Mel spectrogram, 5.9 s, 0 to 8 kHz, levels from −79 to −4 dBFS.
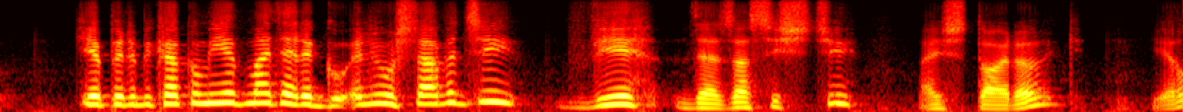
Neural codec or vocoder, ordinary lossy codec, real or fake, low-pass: codec, 16 kHz, 0.2 kbps, FocalCodec; none; fake; none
